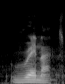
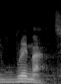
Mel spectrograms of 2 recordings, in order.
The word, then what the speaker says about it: Rimac: on Bugatti products and Rimac's products. Yes. I'm saying it kind of half correctly. It's Rimac, isn't it? Rimac, yeah. It's a Croatian way of pronouncing Rimac.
